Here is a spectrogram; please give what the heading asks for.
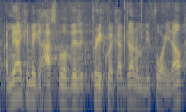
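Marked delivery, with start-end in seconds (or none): none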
